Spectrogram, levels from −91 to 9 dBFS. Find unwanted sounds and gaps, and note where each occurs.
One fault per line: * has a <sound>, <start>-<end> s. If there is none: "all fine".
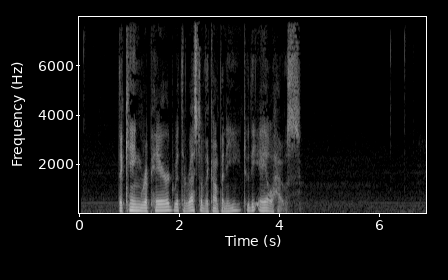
all fine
